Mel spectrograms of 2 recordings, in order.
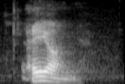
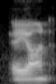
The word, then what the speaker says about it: Aon: on your website. I believe this is how you pronounce it. Is it AON or is it on? – AON. – AON. Okay. AON.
